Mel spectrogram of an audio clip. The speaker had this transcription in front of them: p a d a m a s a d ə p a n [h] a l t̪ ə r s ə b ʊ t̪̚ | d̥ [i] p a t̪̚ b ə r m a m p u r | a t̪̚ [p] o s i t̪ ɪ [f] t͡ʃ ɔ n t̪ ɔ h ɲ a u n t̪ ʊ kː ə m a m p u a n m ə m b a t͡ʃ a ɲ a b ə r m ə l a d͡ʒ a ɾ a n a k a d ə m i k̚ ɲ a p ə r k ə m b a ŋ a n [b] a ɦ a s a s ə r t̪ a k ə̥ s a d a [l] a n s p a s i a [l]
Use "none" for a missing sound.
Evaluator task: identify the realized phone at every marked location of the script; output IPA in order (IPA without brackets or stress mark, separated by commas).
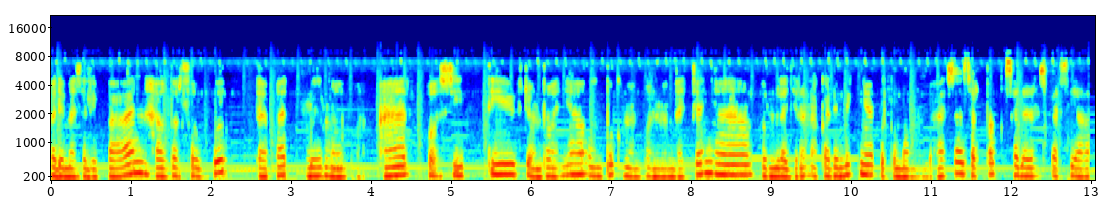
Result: h, a, p, f, b, ɾ, l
